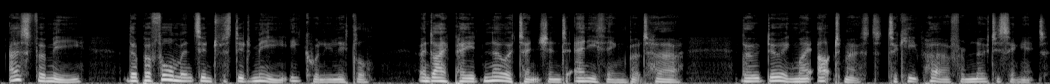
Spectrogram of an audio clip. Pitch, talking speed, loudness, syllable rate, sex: 135 Hz, 160 wpm, -20 LUFS, 5.0 syllables/s, male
